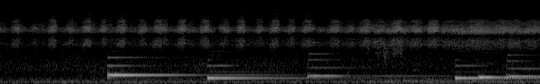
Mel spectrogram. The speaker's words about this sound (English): She dressed and went out into the garden. The summer night was still and light, and the only sound was the hum of the cicadas.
